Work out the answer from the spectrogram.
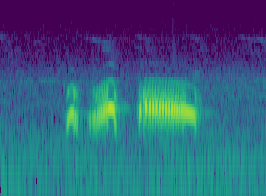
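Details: Female spotted dove, a decoy bird, calling to stimulate males: a short two-part note, then a longer steady hollow coo, three low mellow syllables over about one second against a quiet background.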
